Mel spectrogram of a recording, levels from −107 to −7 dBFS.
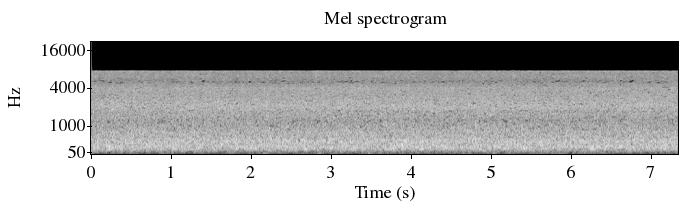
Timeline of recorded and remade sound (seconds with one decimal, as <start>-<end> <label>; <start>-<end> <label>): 0.0-7.3 recorded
